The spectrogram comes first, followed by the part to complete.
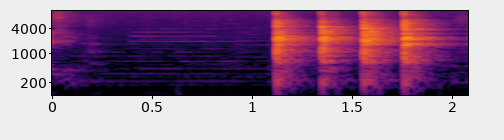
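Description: A metal screwdriver tapping on a Stratocaster-style guitar's pickup, amplified through the guitar amp: four quick, loud taps starting about a second in, over a faint amp hum. The taps coming through loudly show that the selected pickup is switched on and working.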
